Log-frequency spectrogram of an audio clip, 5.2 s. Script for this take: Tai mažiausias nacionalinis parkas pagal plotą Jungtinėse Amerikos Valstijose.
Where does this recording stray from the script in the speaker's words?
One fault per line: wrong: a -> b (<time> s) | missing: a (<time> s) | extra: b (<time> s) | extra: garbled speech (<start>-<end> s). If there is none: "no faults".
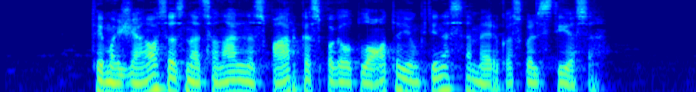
no faults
